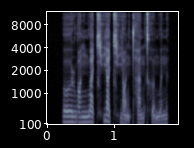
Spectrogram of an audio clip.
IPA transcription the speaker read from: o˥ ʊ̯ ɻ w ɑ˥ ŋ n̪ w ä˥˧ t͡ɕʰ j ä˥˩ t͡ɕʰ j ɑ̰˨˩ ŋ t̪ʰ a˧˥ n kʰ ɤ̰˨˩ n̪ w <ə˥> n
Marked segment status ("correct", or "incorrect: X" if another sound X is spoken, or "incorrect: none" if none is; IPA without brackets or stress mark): incorrect: ə˦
